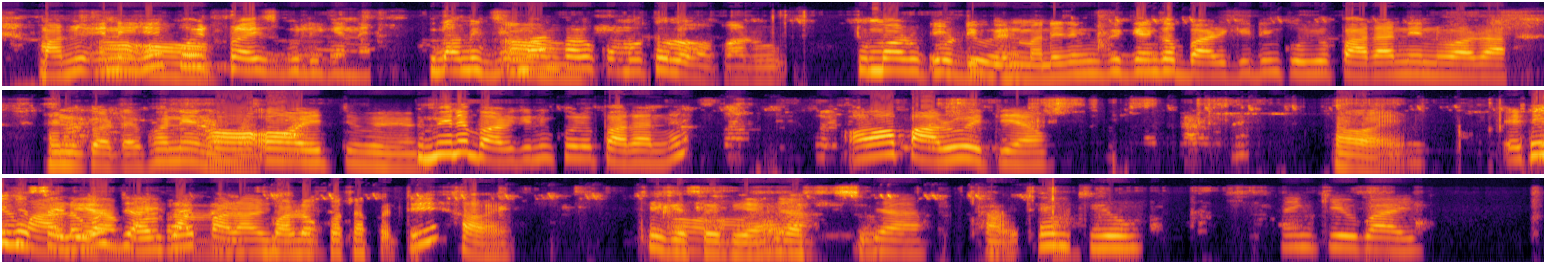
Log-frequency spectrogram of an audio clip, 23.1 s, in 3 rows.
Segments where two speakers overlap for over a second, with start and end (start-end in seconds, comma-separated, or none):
15.3-17.0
